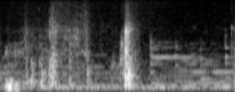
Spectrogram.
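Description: Cardboard box flaps and paper rustling as a shipping box is opened, with one sharp crinkle a little past a second in. Faint background music with held notes comes in about halfway through.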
